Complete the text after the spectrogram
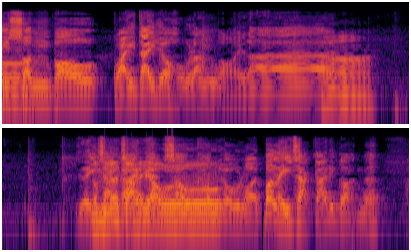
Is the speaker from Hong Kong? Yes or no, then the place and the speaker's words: yes; Hong Kong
